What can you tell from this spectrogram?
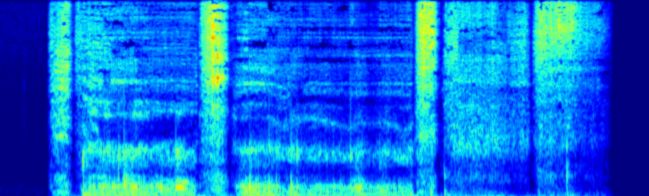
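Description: A deep, rumbling monster growl sound effect roars continuously for about five seconds, rough and loud, with brief harsh bursts of breathy noise punctuating it before it cuts off abruptly.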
